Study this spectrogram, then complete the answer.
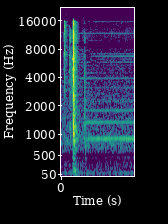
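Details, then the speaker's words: Mercedes S-Class throttle body (ASR) on the bench, known working piece connected to a working module, power applied: a single sharp click then a faint steady hum, throttle clutch coil engages normally. "there we have it so basically coil is active"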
